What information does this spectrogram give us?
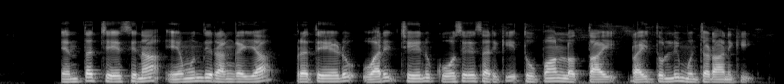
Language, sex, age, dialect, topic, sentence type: Telugu, male, 36-40, Telangana, agriculture, statement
